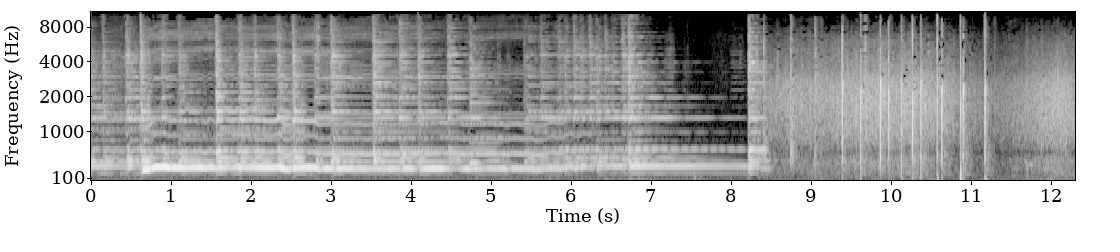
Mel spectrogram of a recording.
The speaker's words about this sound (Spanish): Suben, bajan los aplausos. Sí, suben y suben y bajan.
